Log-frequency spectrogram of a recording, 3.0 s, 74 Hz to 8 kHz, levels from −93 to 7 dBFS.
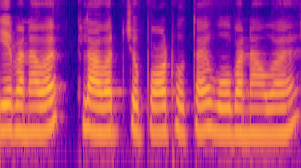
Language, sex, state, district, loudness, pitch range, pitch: Hindi, female, Maharashtra, Mumbai Suburban, -16 LUFS, 205-220 Hz, 210 Hz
